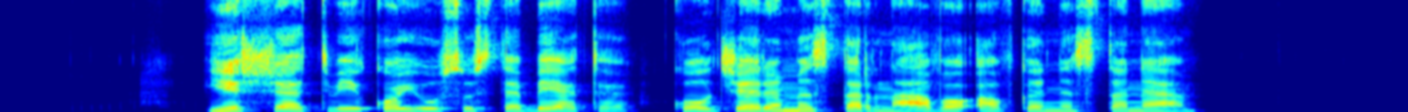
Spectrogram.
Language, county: Lithuanian, Tauragė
